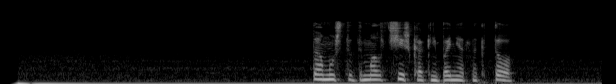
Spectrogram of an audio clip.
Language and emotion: Russian, angry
